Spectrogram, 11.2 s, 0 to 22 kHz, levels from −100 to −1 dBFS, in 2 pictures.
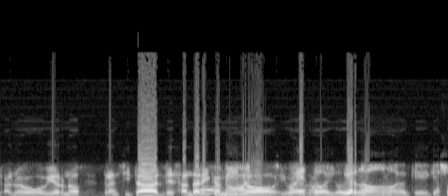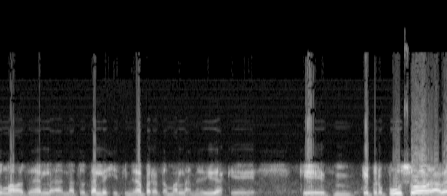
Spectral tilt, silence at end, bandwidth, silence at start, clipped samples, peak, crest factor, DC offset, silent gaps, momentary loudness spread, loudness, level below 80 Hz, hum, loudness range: -3.5 dB/octave; 0 s; 16.5 kHz; 0.05 s; under 0.1%; -6 dBFS; 14 dB; under 0.1%; none; 15 LU; -19 LUFS; -58 dBFS; none; 7 LU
